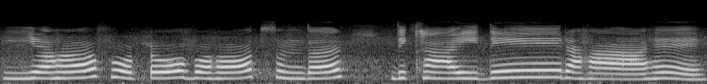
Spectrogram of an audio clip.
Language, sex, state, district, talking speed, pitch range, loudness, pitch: Hindi, female, Madhya Pradesh, Dhar, 70 wpm, 275-315 Hz, -12 LUFS, 285 Hz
